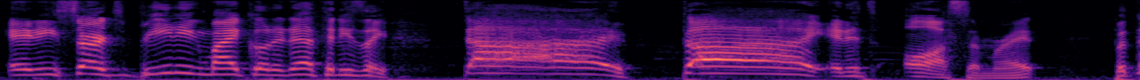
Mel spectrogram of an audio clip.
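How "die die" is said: high, loud hammed-up yell; mock shouted die. Acting out Loomis attacking Michael Myers, mock shout. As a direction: yell it while beating a killer.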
